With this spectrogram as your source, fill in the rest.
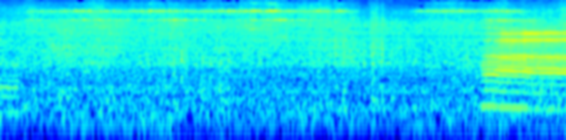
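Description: Train running in the video game Satisfactory: a steady mechanical rolling rumble continues throughout, joined near the end by a louder, tonal whine or horn-like sound, with no talk.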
